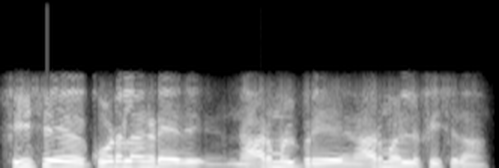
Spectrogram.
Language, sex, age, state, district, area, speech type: Tamil, male, 18-30, Tamil Nadu, Thoothukudi, rural, conversation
